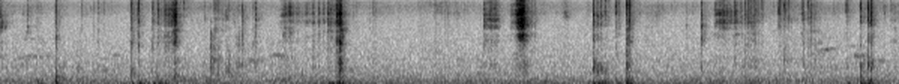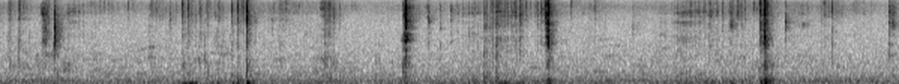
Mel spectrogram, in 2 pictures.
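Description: A hand-sized, solid pink rectangular bar of dry soap is held in one hand while a metal utility-knife blade scrapes and shaves along its edge. The result is a quiet run of crisp, bright, dry shaving and tearing rasps in short irregular bursts, with almost no low end and no ring after each stroke.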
